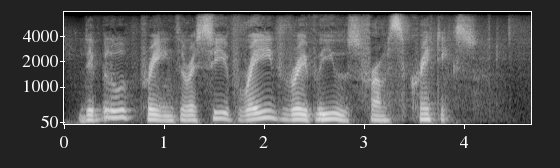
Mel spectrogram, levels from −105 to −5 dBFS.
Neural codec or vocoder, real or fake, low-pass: codec, 16 kHz, 0.5 kbps, X-Codec, WavLM features, trained on Multilingual LibriSpeech; fake; 7.2 kHz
